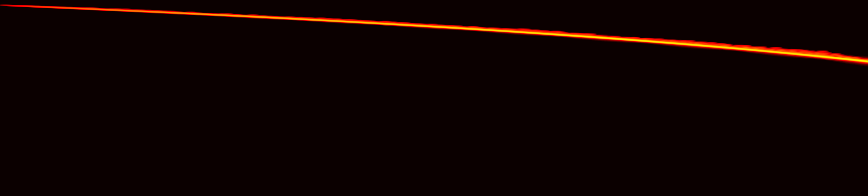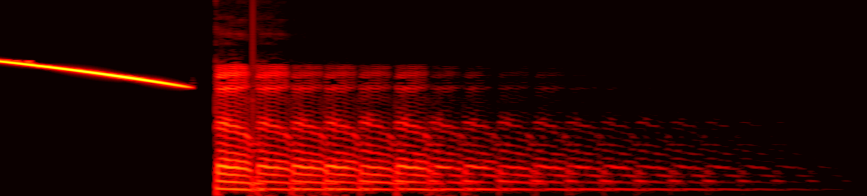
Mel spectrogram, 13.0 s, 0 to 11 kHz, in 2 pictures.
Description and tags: BigAI5... wanted some whistling bomb sound. Here's one I generated with a variable sine wave from about 10KHz to about 700Hz. I put a little live ambience re-verb on the front end... and took it out as it got closer... and added a vocalized 'boom'all generated on SoundForge8
electronic, synth, effect, tones, soundeffect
